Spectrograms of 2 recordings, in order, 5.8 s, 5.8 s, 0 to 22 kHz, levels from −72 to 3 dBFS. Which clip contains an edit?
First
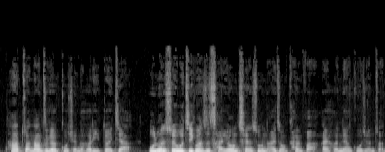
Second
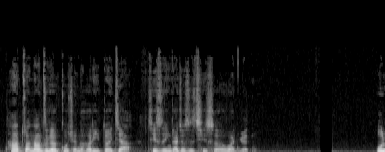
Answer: first; 1 cut; at 2.1 s

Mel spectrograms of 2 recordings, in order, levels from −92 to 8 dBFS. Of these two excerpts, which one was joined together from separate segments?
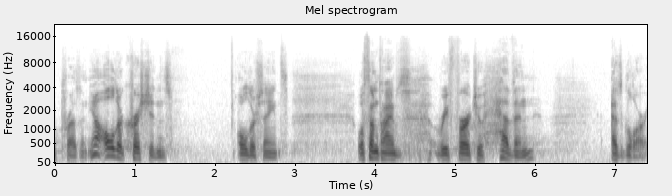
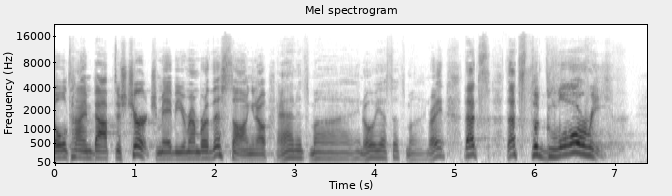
second; 1 cut; at 2.7 s

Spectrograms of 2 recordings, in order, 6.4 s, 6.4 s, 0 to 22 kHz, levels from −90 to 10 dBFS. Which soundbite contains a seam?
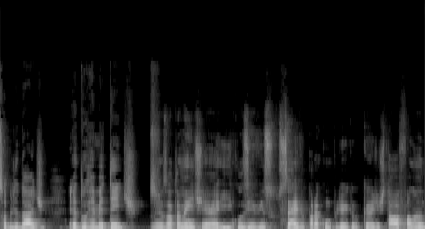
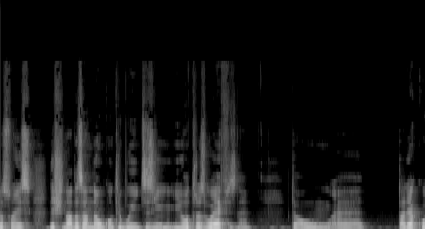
first; 1 cut; at 2.3 s

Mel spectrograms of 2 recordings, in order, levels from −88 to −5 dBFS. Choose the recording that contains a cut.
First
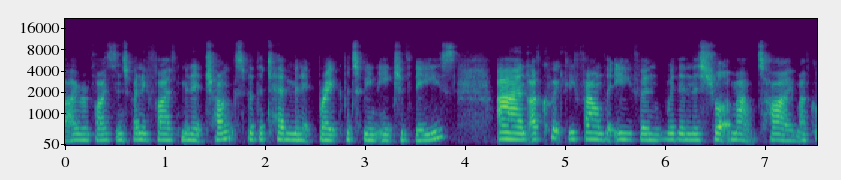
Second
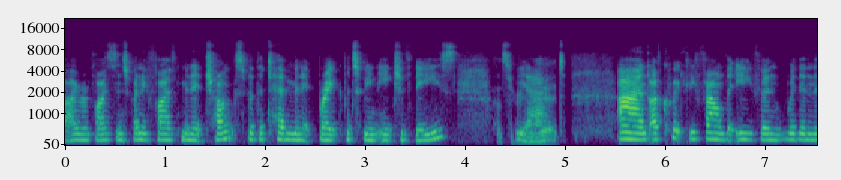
second; 2 cuts; at 4.3 s, 5.5 s

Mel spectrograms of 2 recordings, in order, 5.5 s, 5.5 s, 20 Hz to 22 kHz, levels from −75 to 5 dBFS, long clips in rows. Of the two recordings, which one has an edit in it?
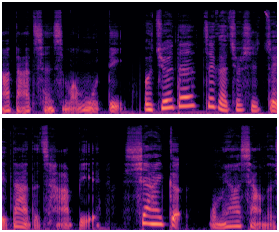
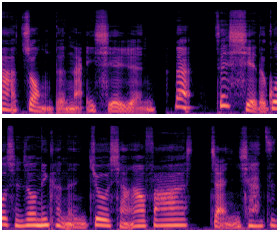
second; 1 cut; at 1.5 s

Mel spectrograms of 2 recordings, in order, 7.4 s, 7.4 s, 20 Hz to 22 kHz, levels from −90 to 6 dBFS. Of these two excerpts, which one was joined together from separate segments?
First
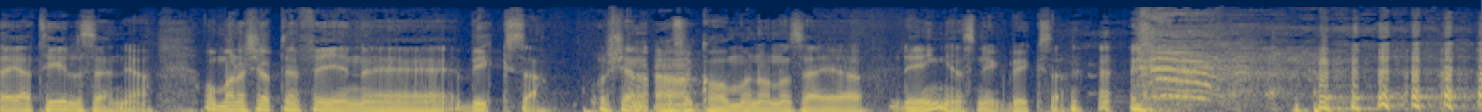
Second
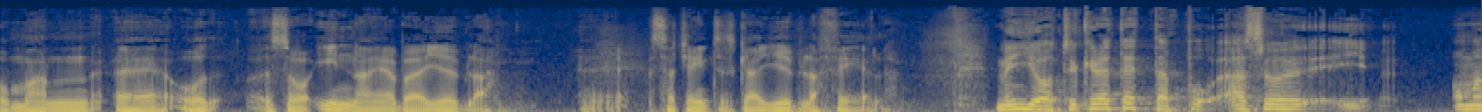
first; 2 cuts; at 3.2 s, 5.3 s

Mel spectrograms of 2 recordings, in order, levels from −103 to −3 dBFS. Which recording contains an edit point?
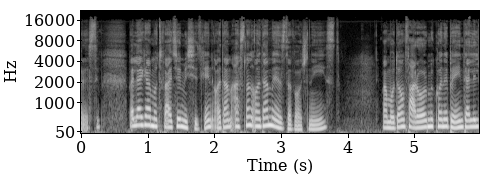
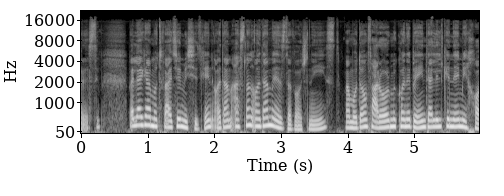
second; 1 cut; at 3.9 s

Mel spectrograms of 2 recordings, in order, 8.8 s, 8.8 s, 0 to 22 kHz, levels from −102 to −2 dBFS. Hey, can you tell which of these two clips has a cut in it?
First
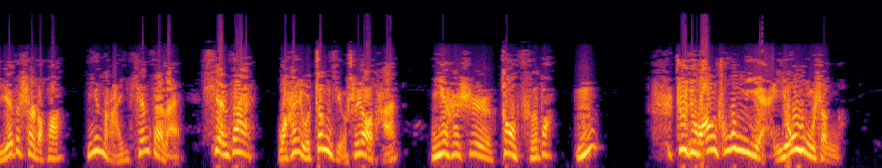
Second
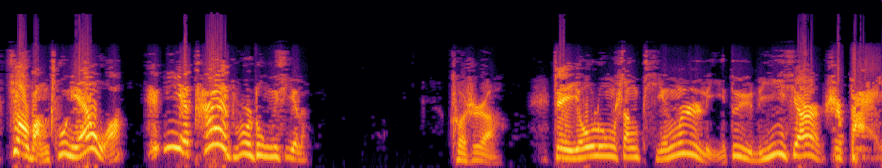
first; 1 cut; at 2.7 s

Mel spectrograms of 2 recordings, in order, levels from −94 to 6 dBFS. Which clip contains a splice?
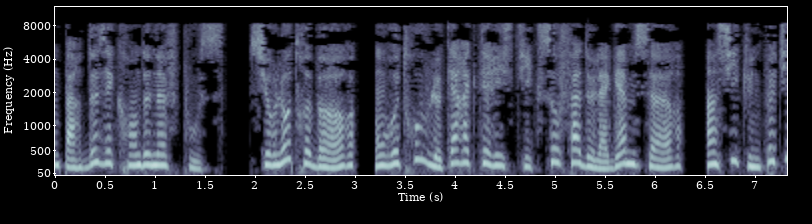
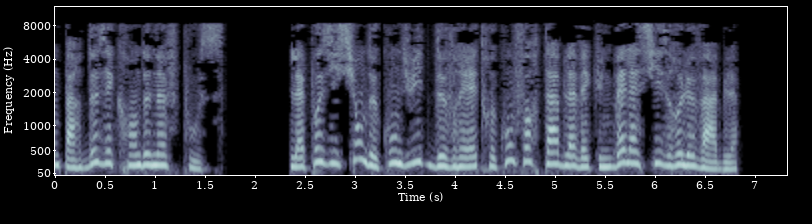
first; 1 cut; at 1.8 s

